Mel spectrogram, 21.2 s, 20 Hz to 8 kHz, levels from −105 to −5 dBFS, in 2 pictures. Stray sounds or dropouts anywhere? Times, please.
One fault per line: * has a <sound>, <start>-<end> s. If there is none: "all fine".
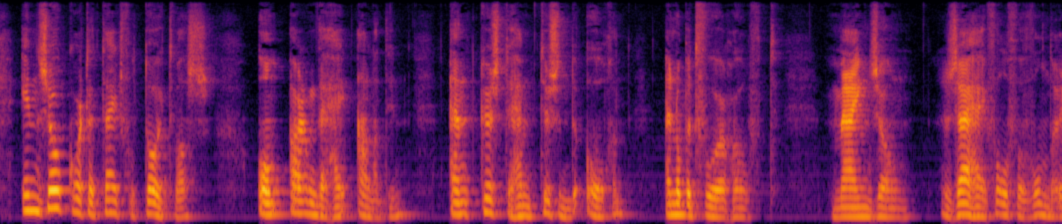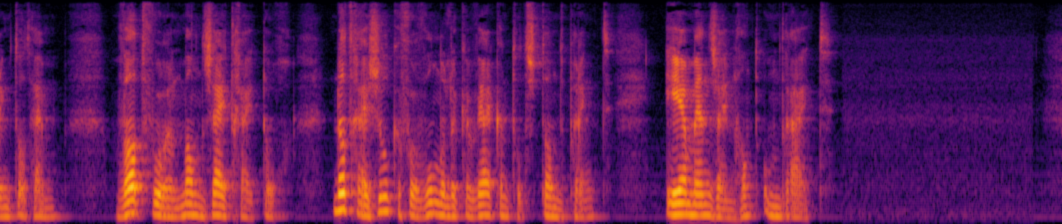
all fine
